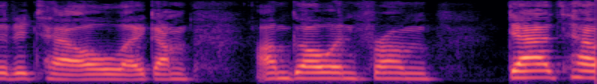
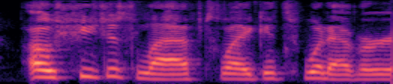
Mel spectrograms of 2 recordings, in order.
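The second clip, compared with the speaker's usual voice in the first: ordinary talk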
